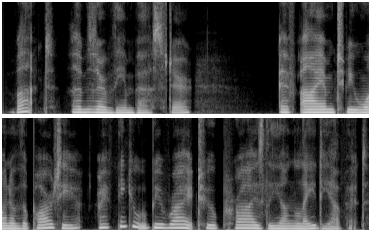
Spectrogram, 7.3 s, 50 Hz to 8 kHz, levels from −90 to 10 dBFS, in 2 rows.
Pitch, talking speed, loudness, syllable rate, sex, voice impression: 205 Hz, 210 wpm, -18 LUFS, 6.0 syllables/s, female, very feminine, young, very thin, tensed, powerful, very bright, soft, very clear, very fluent, slightly raspy, very cute, intellectual, very refreshing, sincere, calm, very friendly, reassuring, very unique, elegant, slightly wild, very sweet, lively, kind, slightly modest, light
